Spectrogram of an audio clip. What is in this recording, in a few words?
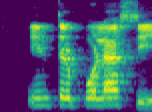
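"interpolasi", Malay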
